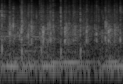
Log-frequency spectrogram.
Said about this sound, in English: So a big round of applause, ladies and gentlemen, LA Galaxy General Manager, Mr. Dennis DeClosa, making his way up here.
